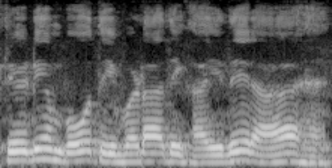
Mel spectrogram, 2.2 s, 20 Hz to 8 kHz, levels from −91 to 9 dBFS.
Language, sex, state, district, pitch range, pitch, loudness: Hindi, male, Haryana, Rohtak, 140-160 Hz, 145 Hz, -12 LUFS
